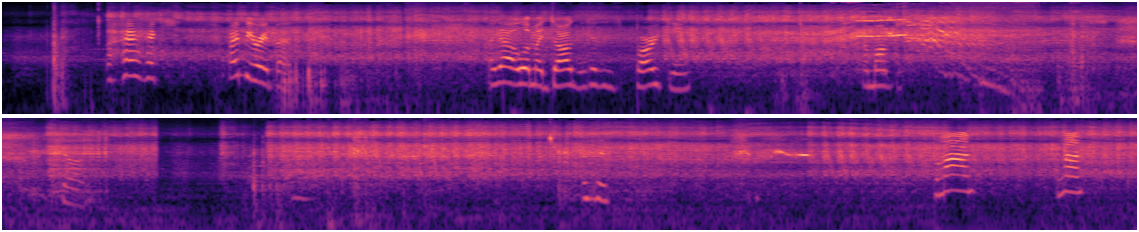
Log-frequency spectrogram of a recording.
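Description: Robots fire guns and explosions boom in a game's battle.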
